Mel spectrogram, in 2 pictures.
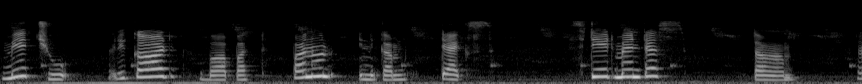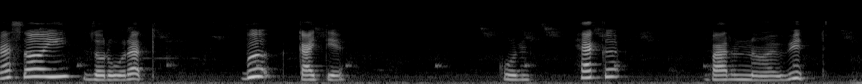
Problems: none marked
